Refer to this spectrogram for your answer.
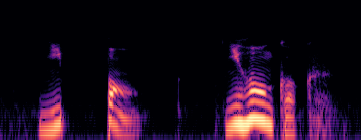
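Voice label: nippon nihonkoku, Japanese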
